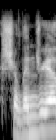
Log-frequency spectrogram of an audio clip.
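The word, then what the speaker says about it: Cherlindrea: called her up but it's like schlindria like andrea but then you know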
